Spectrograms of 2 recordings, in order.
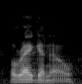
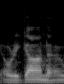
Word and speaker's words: oregano: little linguistic interest uh I know that Americans say oregano in England you say oregano which is how I learned it in you know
